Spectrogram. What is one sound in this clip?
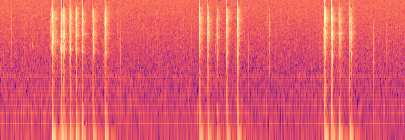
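A clock's winding key clicks and ratchets.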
